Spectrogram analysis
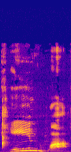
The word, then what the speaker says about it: quinoa: hard thing is how to pronounce quinoa you pronounce it like this quinoa and so what quinoa is is a ancient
